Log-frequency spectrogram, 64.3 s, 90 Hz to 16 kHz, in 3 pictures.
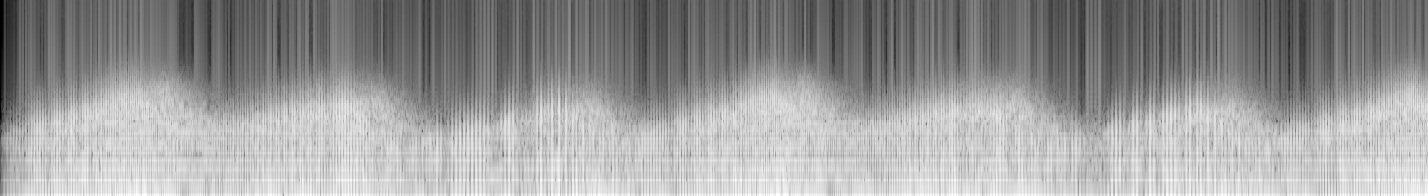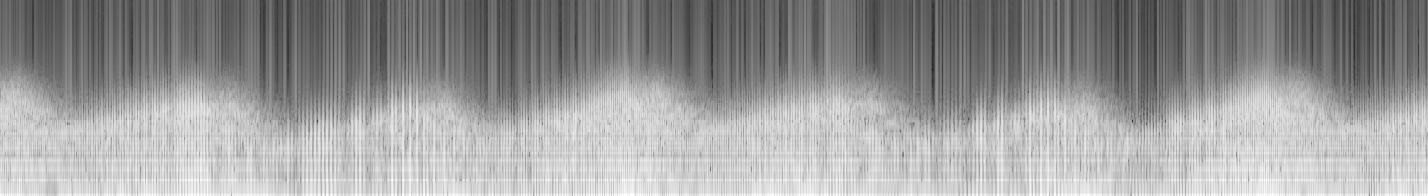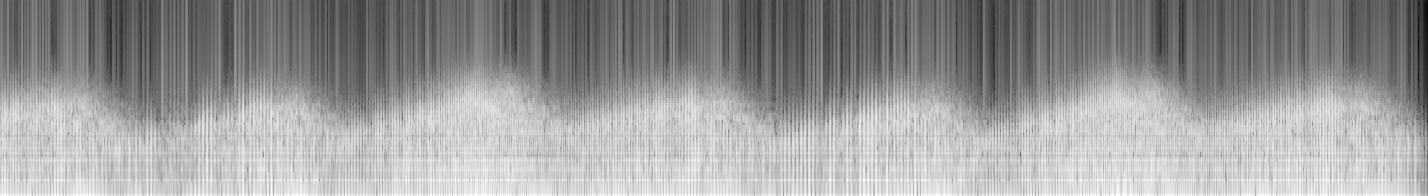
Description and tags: Modular sample nº1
